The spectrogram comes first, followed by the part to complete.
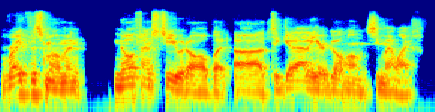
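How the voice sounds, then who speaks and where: A man's voice: deep voice, a little fast, low-quality recording. A man being interviewed as a creative director, telling stories in a casual chat and acting out the voices of people he quotes. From American South. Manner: animated storyteller, acts out quoted voices. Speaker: podcast guest, creative director.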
